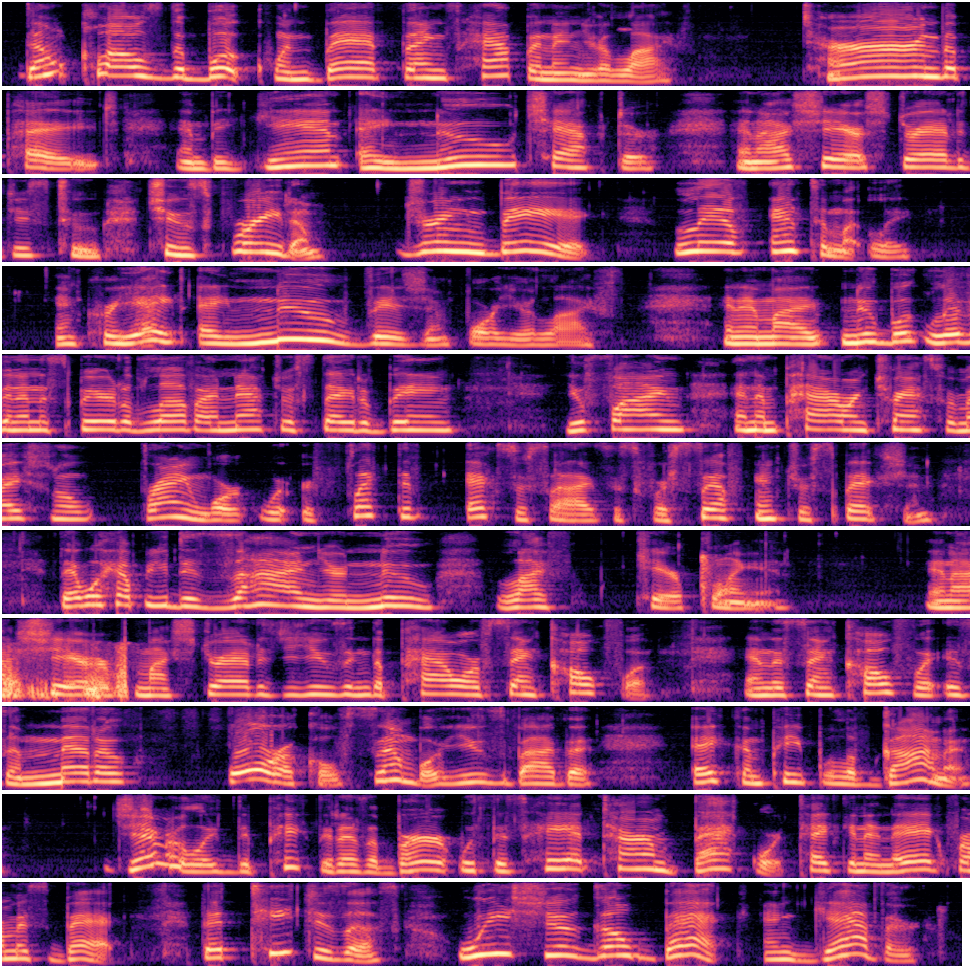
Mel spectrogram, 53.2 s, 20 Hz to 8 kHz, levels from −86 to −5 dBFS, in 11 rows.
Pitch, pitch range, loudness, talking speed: 225 Hz, 195-255 Hz, -15 LUFS, 140 wpm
